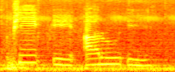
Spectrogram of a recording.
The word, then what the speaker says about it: parallelogram: Absolutely wrong. It is Parallelogram.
